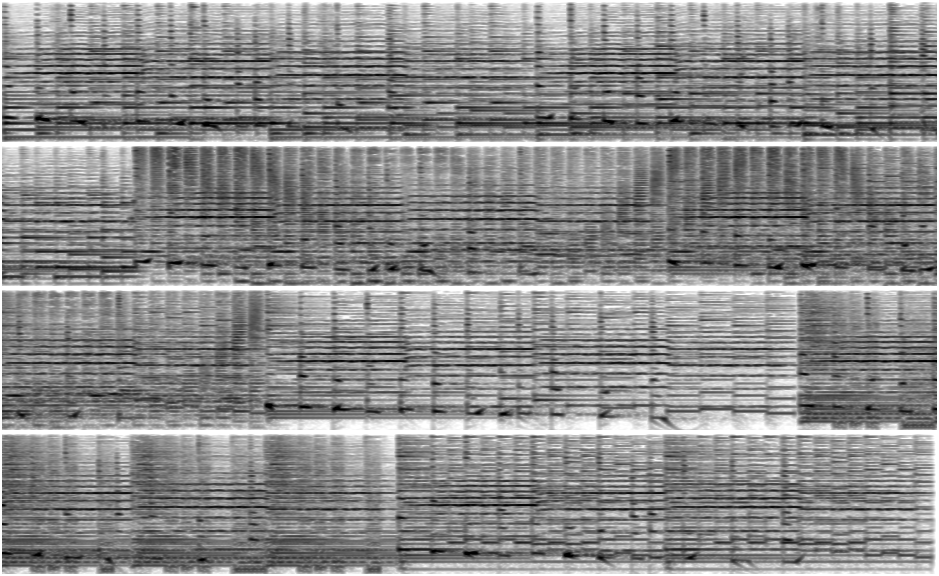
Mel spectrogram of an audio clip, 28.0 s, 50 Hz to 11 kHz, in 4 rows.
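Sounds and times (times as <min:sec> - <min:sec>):
catchy looping music piece made in Garageband: 0:00.1 - 0:27.8.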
